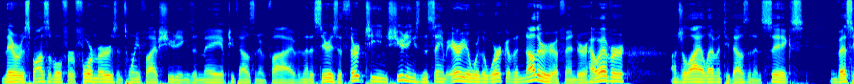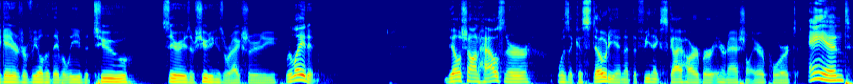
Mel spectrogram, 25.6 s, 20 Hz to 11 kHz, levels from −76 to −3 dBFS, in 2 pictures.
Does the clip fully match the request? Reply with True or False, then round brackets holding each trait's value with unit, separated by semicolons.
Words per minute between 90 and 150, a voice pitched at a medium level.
False (145 wpm; 120 Hz)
